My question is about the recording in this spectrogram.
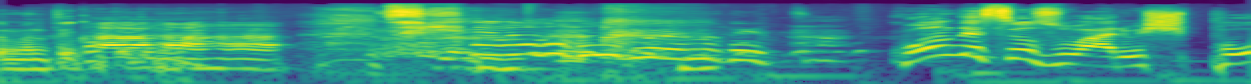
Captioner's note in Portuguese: risadas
